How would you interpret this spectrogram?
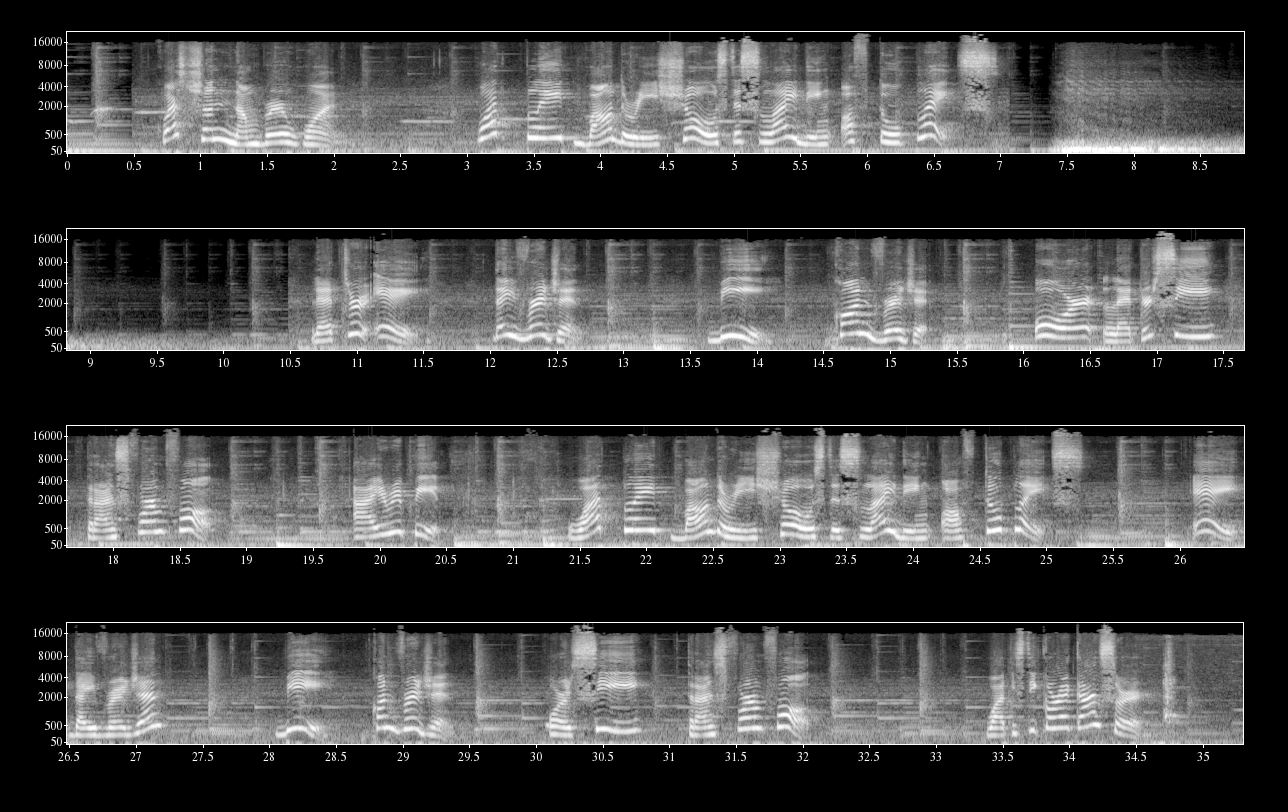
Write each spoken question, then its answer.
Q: What plate boundary shows the sliding of two plates?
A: The answer is letter C. Transform fault boundary where the two plates slide or pass each other.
